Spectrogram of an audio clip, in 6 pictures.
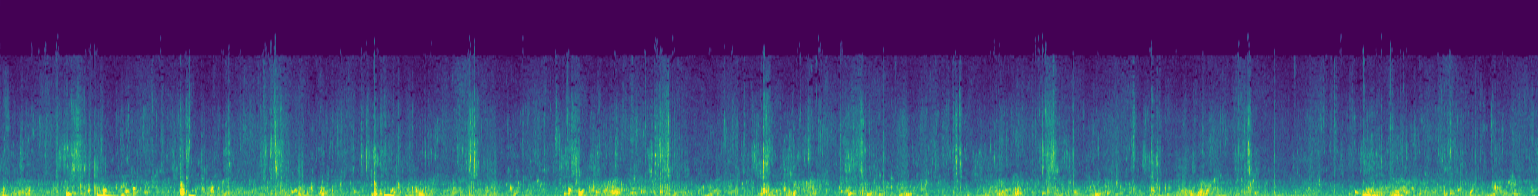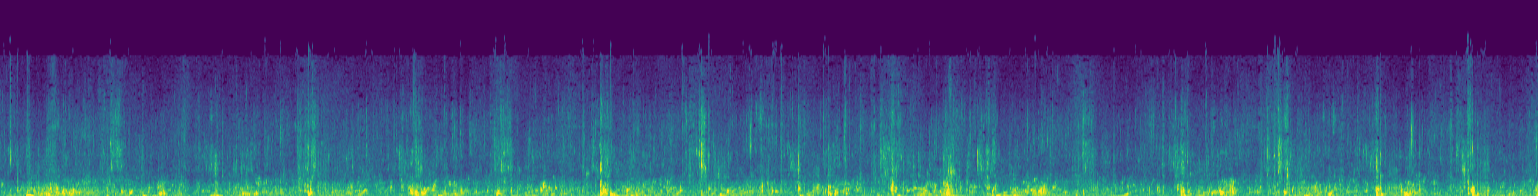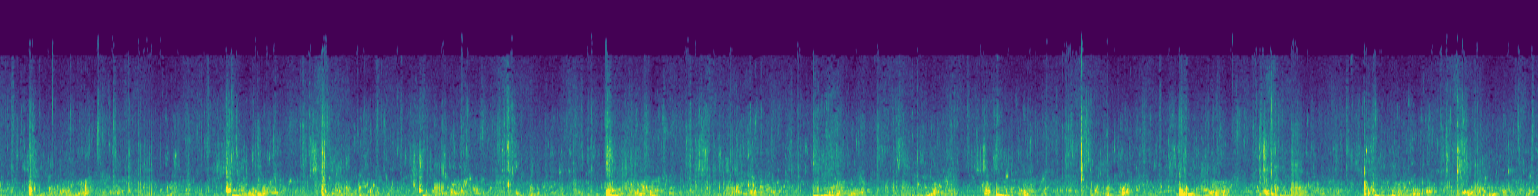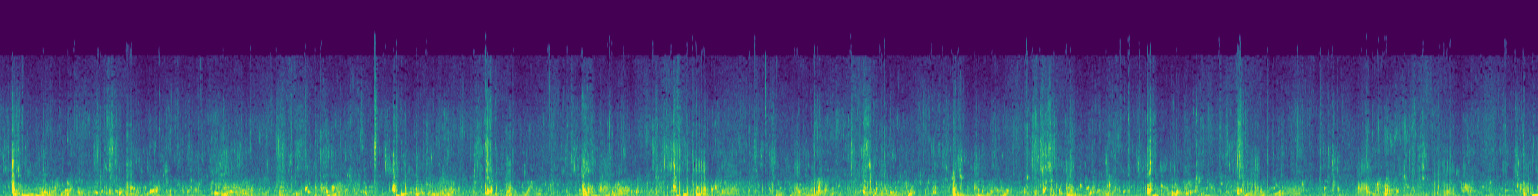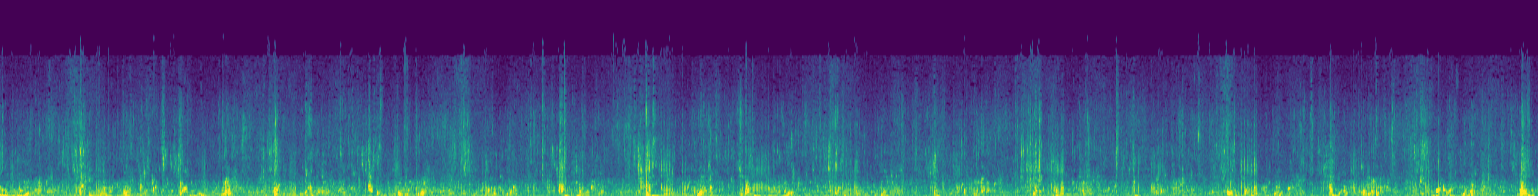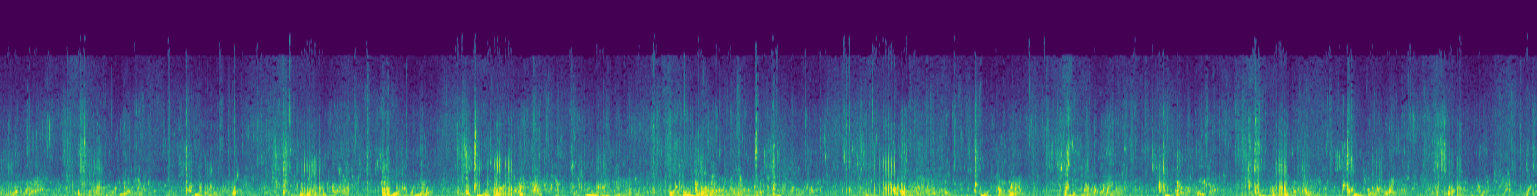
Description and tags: Kayaking in calm weather
Paddling on the bay on a very still, quiet day.
Always fun to hear where my recordings end up :)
